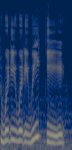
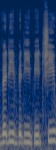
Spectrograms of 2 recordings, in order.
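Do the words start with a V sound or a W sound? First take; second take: W sound; V sound. First: The words start with a W sound. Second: The words start with a V sound. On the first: "It was probably pronounced" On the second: "that famous like"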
